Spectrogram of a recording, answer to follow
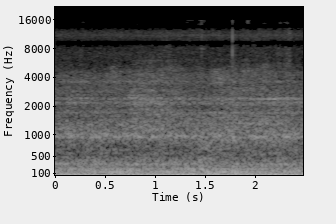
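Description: A steady low rumble that neither rises nor falls, with no other distinct event.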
